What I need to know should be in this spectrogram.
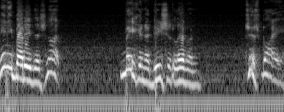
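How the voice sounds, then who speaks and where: A man speaks at a very slow pace with high pitch and lively intonation. The recording has audible room echo and noticeable background noise. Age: 80s+. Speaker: retired machinist and entrepreneur being interviewed by his son. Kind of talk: interview, personal life story. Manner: conversational with frequent repetitions and fillers.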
